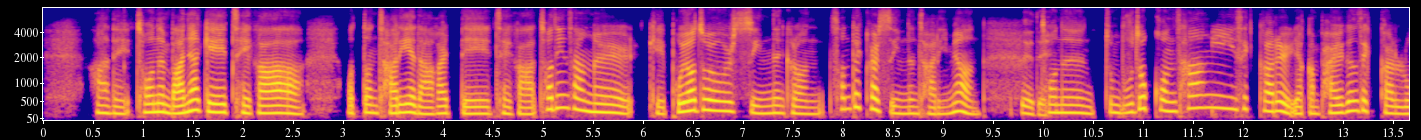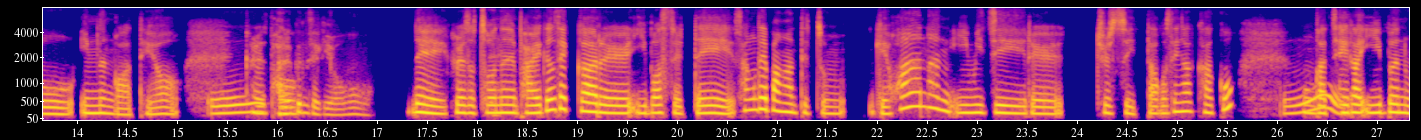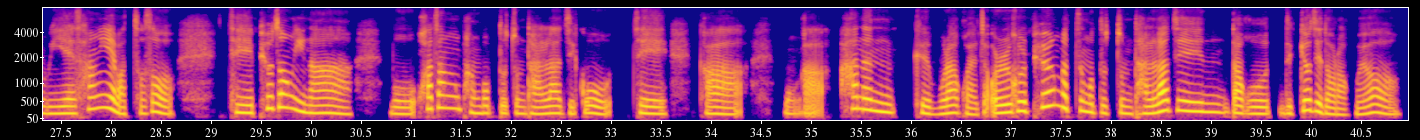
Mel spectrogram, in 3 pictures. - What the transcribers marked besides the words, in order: tapping
- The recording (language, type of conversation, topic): Korean, podcast, 첫인상을 좋게 하려면 옷은 어떻게 입는 게 좋을까요?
